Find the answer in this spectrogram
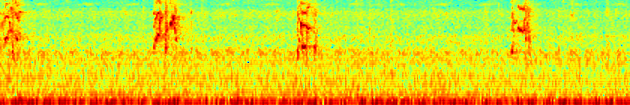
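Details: Caged African lovebirds feeding on holy basil give quick bright chirps about once a second, each a brief high burst, with a constant low hum behind them.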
